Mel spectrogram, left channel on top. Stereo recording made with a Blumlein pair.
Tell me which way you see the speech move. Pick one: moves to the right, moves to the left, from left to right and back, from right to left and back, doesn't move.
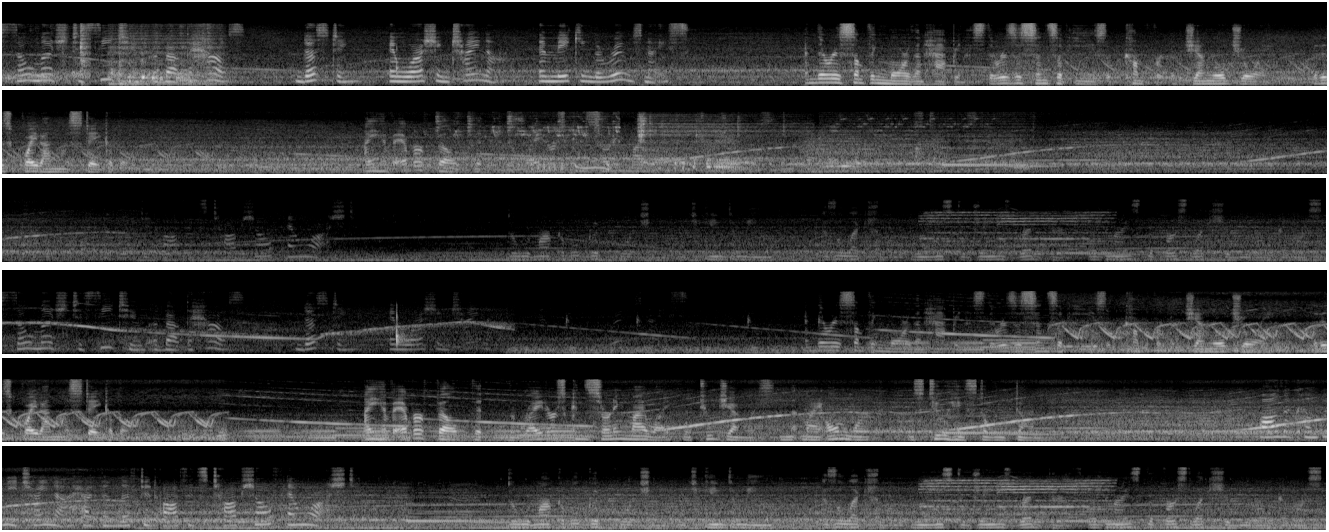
moves to the right.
